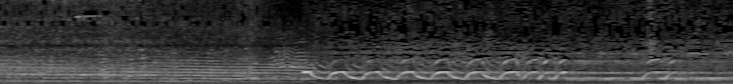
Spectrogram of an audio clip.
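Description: A slowly falling held tone, then about three seconds in an emergency vehicle siren in a fast yelp, sweeping up and down about three times a second. It settles into steady tones with two more sweeps near the end.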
